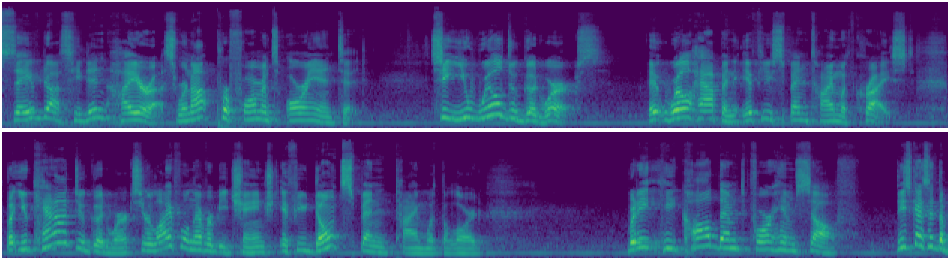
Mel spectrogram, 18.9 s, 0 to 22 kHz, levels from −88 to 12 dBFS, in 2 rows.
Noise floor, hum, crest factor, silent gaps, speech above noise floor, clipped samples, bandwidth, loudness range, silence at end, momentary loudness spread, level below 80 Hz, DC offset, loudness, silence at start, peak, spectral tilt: -56 dBFS; none; 22 dB; none; 30 dB; under 0.1%; 16.5 kHz; 4 LU; 0 s; 10 LU; -68 dBFS; under 0.1%; -26 LUFS; 0 s; -4 dBFS; -4 dB/octave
